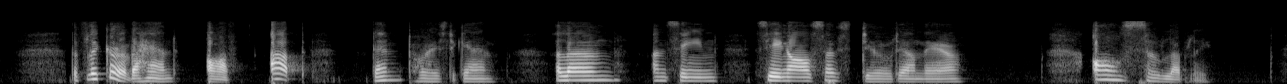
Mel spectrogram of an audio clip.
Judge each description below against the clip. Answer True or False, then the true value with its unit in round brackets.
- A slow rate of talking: True (95 wpm)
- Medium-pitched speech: True (165 Hz)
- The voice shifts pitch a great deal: True (6.3 semitones)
